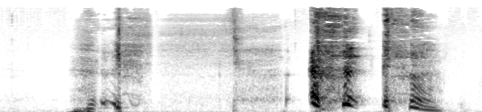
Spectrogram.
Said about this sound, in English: Sorry, beloved. This cough is now overwhelming me.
